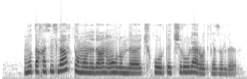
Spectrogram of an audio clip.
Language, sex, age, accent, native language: Uzbek, female, 18-24, Toshkent viloyati, Uzbek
